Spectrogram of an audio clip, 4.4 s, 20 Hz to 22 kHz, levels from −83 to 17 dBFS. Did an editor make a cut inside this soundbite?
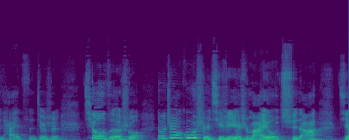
yes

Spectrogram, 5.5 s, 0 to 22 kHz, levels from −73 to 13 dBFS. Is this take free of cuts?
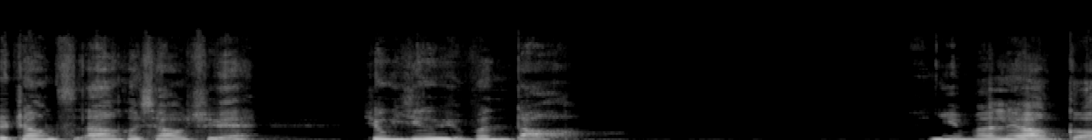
yes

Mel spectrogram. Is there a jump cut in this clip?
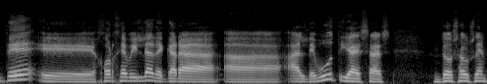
no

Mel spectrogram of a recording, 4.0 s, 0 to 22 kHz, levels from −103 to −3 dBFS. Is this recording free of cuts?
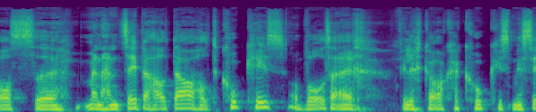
yes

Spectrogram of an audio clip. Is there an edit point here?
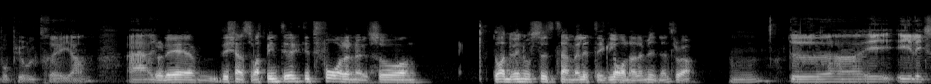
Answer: yes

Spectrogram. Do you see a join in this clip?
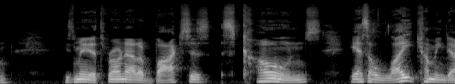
no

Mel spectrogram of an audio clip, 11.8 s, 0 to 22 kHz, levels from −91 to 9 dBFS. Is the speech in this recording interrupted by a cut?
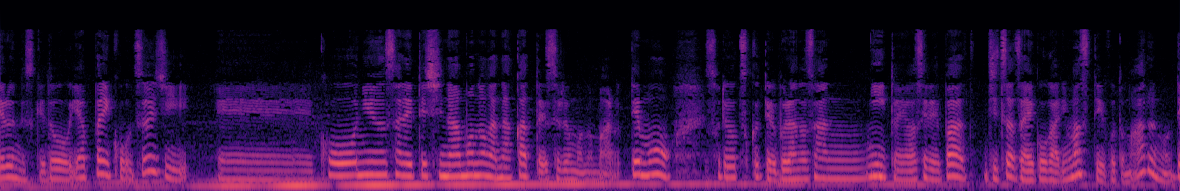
yes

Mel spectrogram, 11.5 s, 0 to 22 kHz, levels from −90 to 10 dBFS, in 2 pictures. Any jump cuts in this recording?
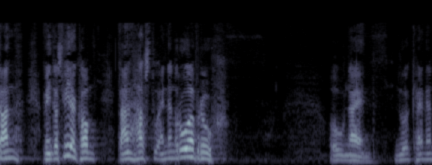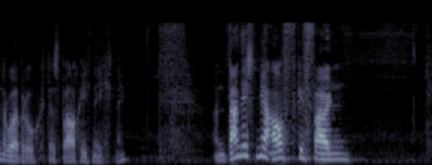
no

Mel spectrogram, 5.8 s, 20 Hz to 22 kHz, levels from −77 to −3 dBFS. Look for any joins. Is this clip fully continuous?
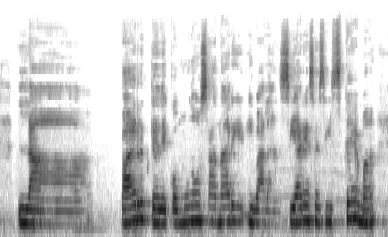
yes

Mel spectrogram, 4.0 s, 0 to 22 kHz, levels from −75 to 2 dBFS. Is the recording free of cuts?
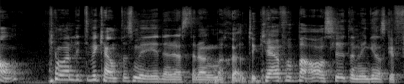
no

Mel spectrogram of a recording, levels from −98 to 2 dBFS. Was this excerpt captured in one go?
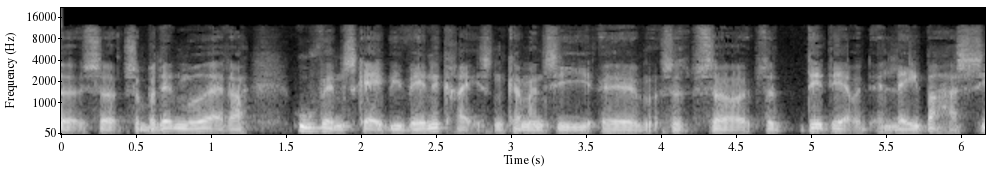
yes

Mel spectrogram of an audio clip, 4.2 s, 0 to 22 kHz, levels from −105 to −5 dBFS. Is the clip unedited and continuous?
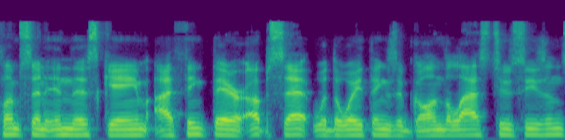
yes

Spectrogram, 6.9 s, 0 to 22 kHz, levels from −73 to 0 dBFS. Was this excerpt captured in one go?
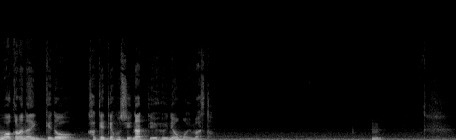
yes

